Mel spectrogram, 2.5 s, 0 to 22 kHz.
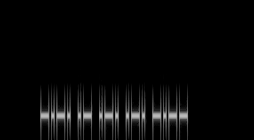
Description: Morse code, heard as a keyed tone, about 46 wpm, 700 Hz. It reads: CARRY
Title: Top 300 Words 45wpm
